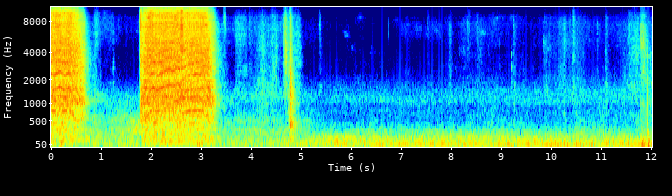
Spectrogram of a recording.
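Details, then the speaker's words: Classic six-cylinder project car with power restored to the coil but spark very faint: two short cranking bursts with no firing; the distributor cap, probably original, is burned and timing was very low. "But I mean the spark here is so faint. Even seven and a half to compression won't fire on that."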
